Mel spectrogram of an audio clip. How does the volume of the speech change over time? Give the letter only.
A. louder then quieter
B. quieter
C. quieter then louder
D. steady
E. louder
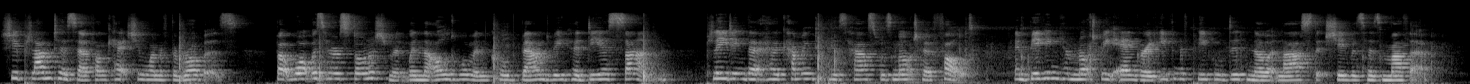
D.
